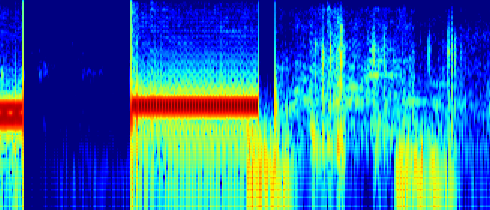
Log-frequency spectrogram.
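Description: A telephone transfer tone on a line while a call is being passed on: a brief beep, a pause, then a steady, loud mid-pitched tone lasting about a second, followed by quieter murmuring sounds.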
